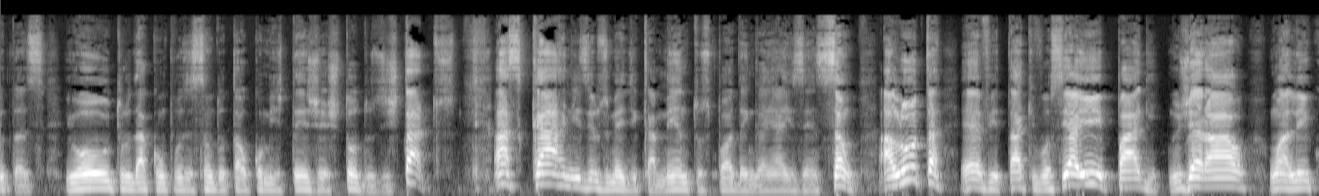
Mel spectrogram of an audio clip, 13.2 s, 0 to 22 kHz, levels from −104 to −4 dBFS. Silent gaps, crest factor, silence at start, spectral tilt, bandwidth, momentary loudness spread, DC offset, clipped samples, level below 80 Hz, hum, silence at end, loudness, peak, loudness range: none; 16 dB; 0 s; -4 dB/octave; 16.5 kHz; 14 LU; under 0.1%; under 0.1%; -52 dBFS; none; 0.05 s; -16 LUFS; 0 dBFS; 6 LU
